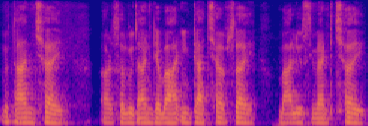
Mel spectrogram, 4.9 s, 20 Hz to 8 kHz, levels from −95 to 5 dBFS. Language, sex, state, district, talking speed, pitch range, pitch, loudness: Maithili, male, Bihar, Samastipur, 145 wpm, 110-115 Hz, 110 Hz, -31 LUFS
